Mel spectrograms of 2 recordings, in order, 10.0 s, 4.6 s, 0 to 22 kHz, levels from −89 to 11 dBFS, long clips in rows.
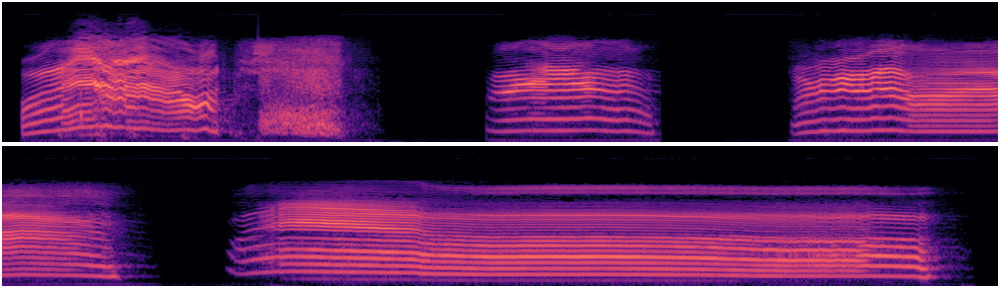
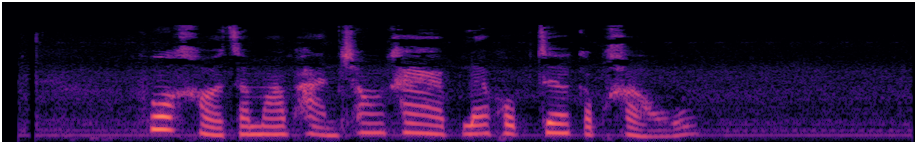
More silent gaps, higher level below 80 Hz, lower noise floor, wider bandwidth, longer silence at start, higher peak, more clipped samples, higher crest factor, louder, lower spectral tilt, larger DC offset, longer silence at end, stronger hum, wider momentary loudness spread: first, 3.30-3.61 s vs none; first, -68 dBFS vs -76 dBFS; first, -74 dBFS vs -55 dBFS; first, 13.5 kHz vs 11.5 kHz; second, 0.1 s vs 0.75 s; first, -4 dBFS vs -8 dBFS; neither; second, 16 dB vs 22 dB; first, -17 LUFS vs -27 LUFS; second, 0 dB/octave vs -5 dB/octave; neither; second, 0.3 s vs 1.1 s; neither; first, 15 LU vs 11 LU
